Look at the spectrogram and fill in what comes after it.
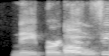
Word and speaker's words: Bargatze: It's not Getsky. Yeah. It's not Ski. – No, Rob. If Rob was here, he would say it correctly, because he always makes the Tennessee kid. – Yes, he always like, he's like, no, he corrects me all the time on it. He's like, no, there's no Ski in it.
